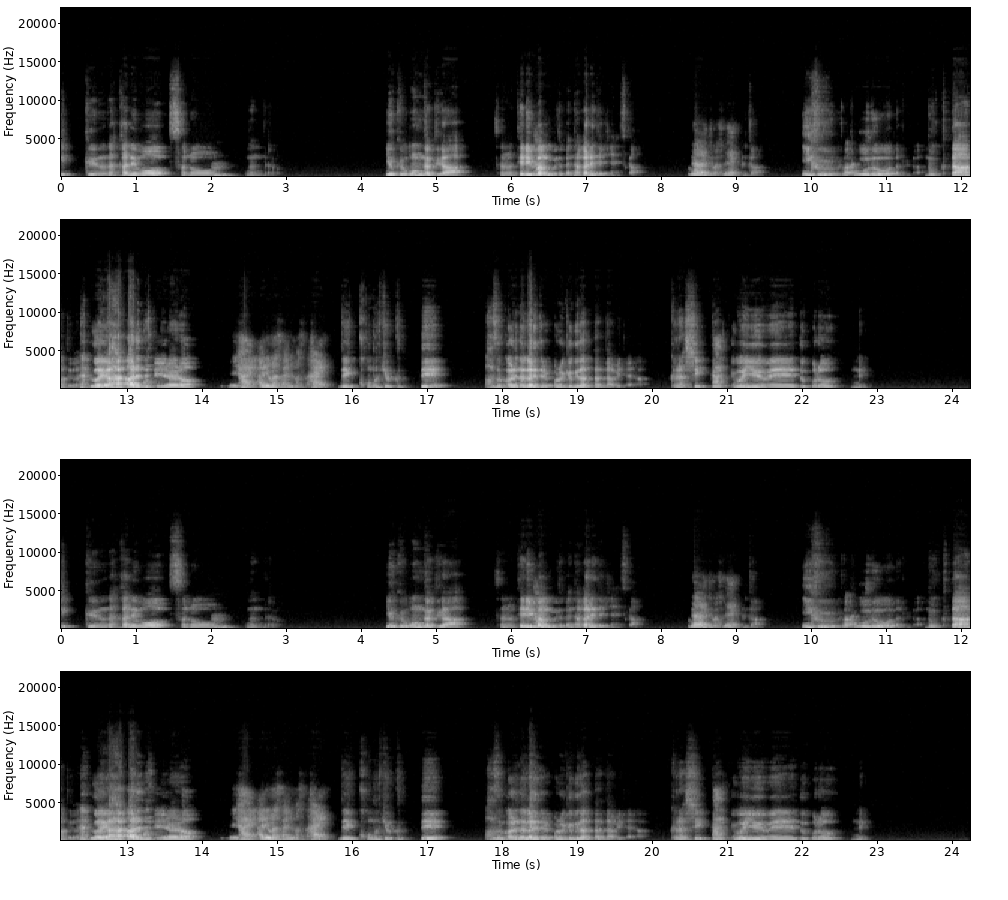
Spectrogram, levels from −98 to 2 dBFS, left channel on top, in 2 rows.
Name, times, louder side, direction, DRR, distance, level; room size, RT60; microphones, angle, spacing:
voice 1, 0.3-2.1 2.5-2.7 4.3-5.3 5.9-7.7 9.9-11.1 11.5-13.9 15.8-16.7 16.9-17.2 17.8-19.7 20.3-22.8, left 2 dB, 45° left, 2 dB, 2.5 m, -28 dB
voice 2, 8.4-9.0 10.4-10.8 12.4-12.6 14.3-15.7 17.9-18.1 20.8-20.9, equal, 5° right, -4 dB, 2.5 m, -32 dB
11.5 x 4.3 x 3.2 m, 0.25 s
head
